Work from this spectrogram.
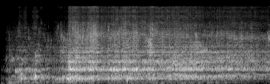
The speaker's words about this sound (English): So flush the toilet for us.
